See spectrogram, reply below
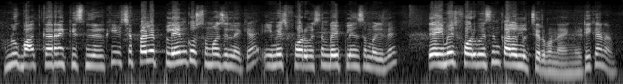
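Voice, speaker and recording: A man's voice: very high-pitched, expressive, fast talker, a little mellow. Man teaching in a repetitive question-answer style. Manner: asks students questions and answers them himself; repeats key words for emphasis. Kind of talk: online class lecture.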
